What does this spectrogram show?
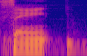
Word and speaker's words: St: So you don't write it out as Saint. It's just ST. ST. So pronounce Saint, spell ST.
